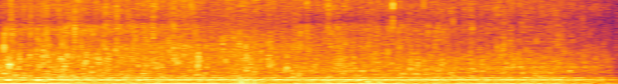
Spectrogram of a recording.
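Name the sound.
water trickling over rocks in a landscape water feature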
